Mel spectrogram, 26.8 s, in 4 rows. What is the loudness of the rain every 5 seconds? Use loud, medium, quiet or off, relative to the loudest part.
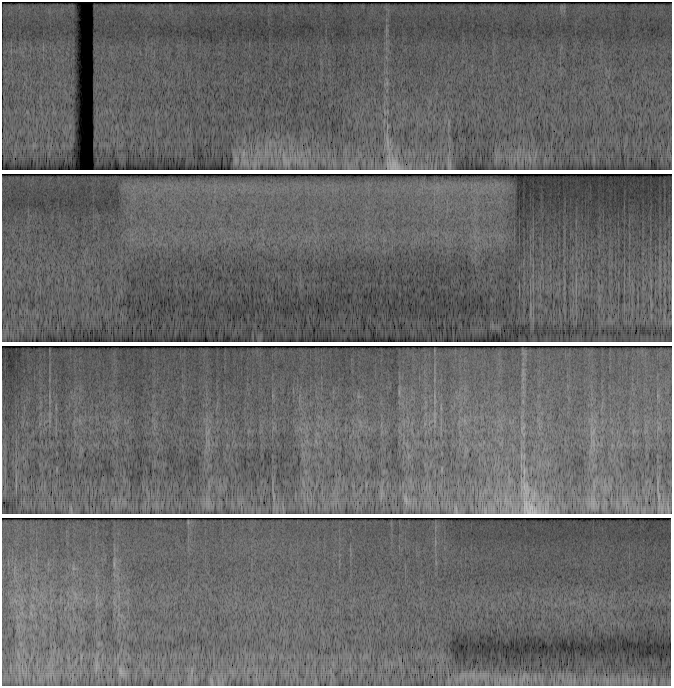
medium, medium, medium, loud, loud, medium.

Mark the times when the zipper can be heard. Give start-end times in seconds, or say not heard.
not heard.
